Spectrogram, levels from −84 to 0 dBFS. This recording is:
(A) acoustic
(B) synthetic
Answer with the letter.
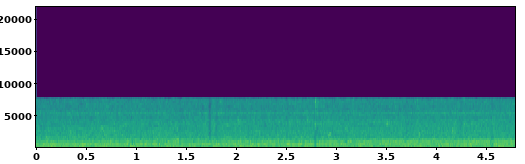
A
